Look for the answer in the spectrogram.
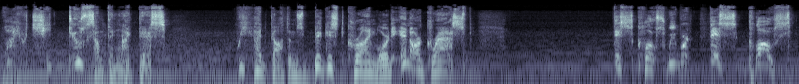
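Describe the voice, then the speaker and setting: An actor playing a frustrated city official who sighs and vents in a video game. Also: male voice, fairly high pitch, huge pitch swings, slow pace, long pauses, heavily acted. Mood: exasperated. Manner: exasperated, sighing. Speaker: politician in a game cutscene. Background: music.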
